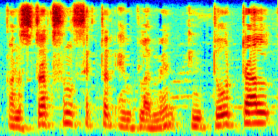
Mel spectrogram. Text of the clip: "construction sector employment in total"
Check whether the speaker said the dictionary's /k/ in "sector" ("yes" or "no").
yes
